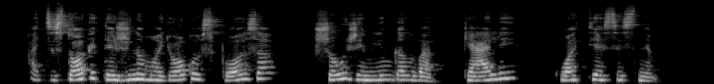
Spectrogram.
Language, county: Lithuanian, Panevėžys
